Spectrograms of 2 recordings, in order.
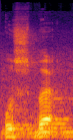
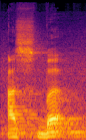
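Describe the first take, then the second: First: The word begins with a 'u' vowel. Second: The word begins with an 'a' vowel. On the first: "Atau ini di dhamma" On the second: "Atau ini di fathah"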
